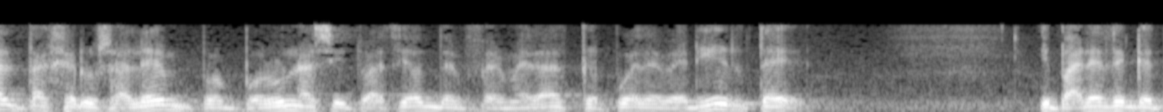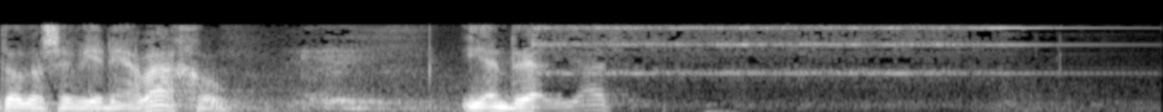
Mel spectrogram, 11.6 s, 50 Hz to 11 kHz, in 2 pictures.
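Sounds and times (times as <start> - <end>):
speech: 0.0 - 4.2, 5.2 - 7.1, 8.1 - 9.0
bell ringing with a sustained electronic tone: 8.4 - 11.6.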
